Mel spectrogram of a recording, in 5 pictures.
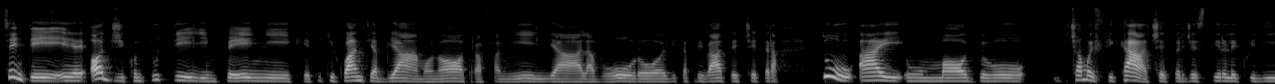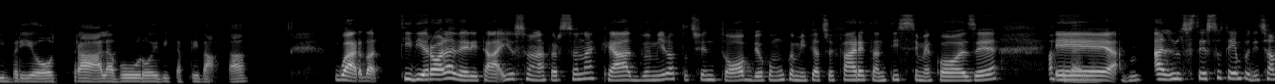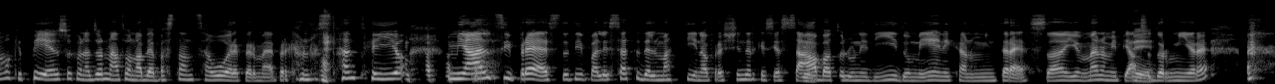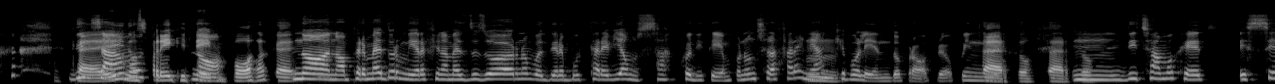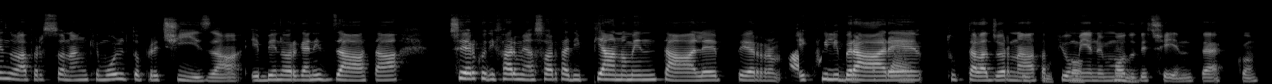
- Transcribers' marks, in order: "diciamo" said as "ciamo"; chuckle; laughing while speaking: "nonostante"; chuckle; other background noise
- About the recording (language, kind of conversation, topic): Italian, podcast, Come gestisci davvero l’equilibrio tra lavoro e vita privata?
